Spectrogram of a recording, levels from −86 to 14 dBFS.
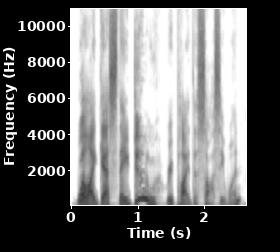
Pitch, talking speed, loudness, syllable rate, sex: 215 Hz, 205 wpm, -19 LUFS, 5.3 syllables/s, female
